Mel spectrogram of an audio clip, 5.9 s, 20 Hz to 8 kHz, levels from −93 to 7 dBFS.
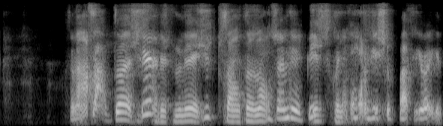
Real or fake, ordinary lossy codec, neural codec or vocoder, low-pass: fake; AAC, 32 kbps; autoencoder, 22.05 kHz, a latent of 192 numbers a frame, VITS, trained on one speaker; 7.2 kHz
